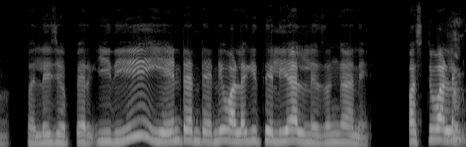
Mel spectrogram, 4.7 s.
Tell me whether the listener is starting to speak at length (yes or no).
no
